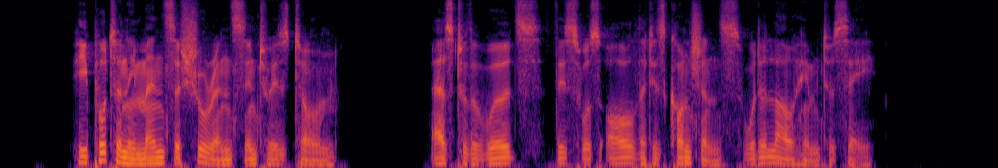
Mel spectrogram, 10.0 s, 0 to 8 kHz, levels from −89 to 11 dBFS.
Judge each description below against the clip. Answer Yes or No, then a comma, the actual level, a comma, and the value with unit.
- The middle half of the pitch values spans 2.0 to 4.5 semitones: Yes, average, 3.0 semitones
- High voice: No, very low, 90 Hz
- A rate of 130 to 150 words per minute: Yes, average, 140 wpm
